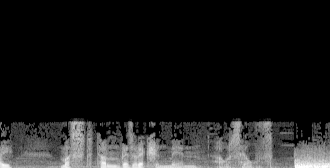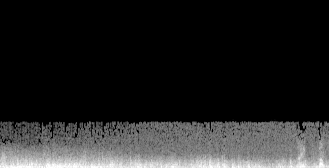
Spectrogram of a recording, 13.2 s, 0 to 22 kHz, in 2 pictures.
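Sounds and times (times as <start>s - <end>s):
speech: 0.0s - 0.4s, 1.2s - 7.6s, 12.6s - 13.1s
deep rolling thunder: 5.9s - 13.1s
heavy rain: 5.9s - 13.1s.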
